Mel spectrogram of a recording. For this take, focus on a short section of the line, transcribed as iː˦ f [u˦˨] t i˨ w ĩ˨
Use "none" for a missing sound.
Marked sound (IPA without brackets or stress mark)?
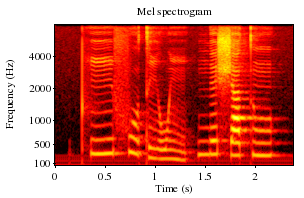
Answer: u˦˨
